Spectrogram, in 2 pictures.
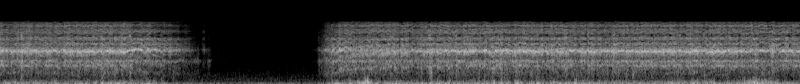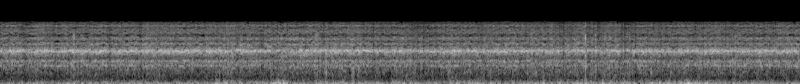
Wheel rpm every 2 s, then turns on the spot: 170, 60, 230, 230, 230, 230, 230, 230.
none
